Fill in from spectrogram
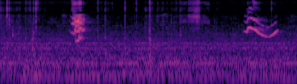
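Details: A pet lorikeet playing with its bathtub gives one short harsh screech, then a few seconds later a bending, wavering whistle, over a steady background hiss.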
